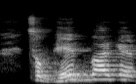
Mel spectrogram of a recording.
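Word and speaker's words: Svedberg: ভেদবারকের নামের বানানটা দেখি তাহলে এসভিডি বি আর এই ভেদবার যদিও উচ্চারণটা কিন্তু এস হয় না।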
